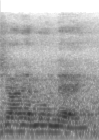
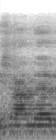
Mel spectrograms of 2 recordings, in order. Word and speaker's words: Gianna Monet: and it is however a lot of people have a problem with pronouncing it okay so they'll say jeanette or jay nut or nut or all that okay so um probably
